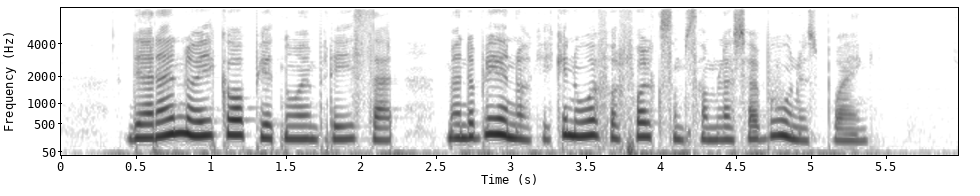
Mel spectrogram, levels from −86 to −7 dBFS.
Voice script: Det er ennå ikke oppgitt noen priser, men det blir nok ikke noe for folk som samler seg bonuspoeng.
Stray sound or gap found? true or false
false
